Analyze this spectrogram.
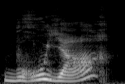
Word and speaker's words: brouillard: Le brouillard, bre et OUIL, ça fait brouille, yard. Brouillard, avec un D qui s'écrit et qui ne se prononce pas.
